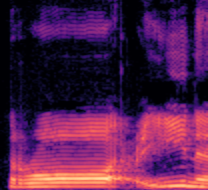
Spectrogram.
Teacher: را پہ زبر ہو تب بھی را پور پڑی جاتی ہے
